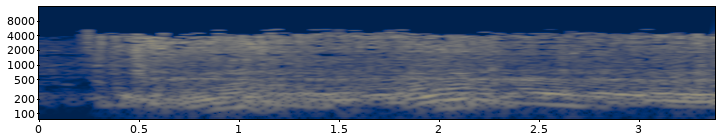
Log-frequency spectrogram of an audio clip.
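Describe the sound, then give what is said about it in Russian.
A boat motor on choppy water kicks into life after a brief moment and runs loud and steady, a rough, continuous drone with no voices, then stalls soon after starting. “Мотор запустился сразу, но тут же и заглох.”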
